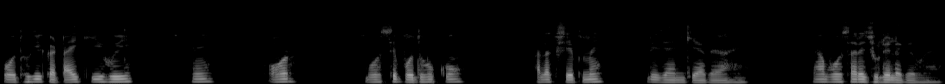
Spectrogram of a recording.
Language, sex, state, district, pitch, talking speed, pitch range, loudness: Angika, male, Bihar, Madhepura, 115 Hz, 160 wpm, 110-120 Hz, -37 LUFS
